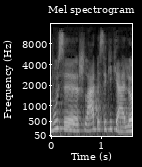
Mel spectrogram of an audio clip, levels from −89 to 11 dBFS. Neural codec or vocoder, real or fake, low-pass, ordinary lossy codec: none; real; 14.4 kHz; MP3, 64 kbps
